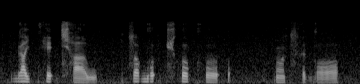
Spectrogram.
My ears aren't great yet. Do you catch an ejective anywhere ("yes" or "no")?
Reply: no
